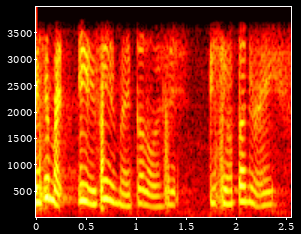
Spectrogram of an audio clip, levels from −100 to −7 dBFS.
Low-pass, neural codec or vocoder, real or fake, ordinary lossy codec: 3.6 kHz; codec, 16 kHz in and 24 kHz out, 2.2 kbps, FireRedTTS-2 codec; fake; none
